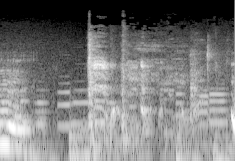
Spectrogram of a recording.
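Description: Background music with a short vocal sound at the start and a brief noisy burst from a person's voice about a second in.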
